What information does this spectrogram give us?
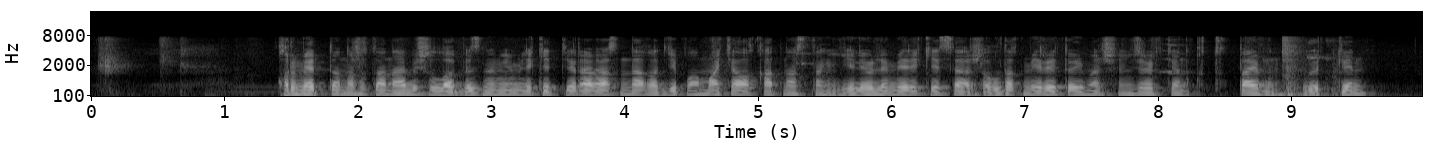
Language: Kazakh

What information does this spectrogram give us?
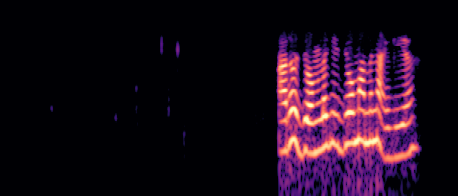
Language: Santali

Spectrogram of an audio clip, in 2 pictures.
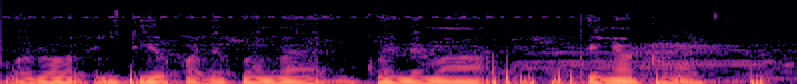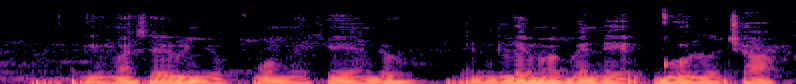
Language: Luo (Kenya and Tanzania)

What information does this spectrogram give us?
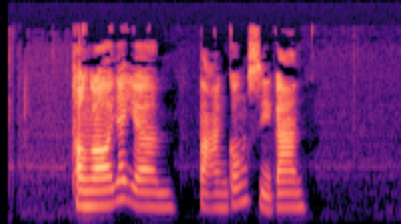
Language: Cantonese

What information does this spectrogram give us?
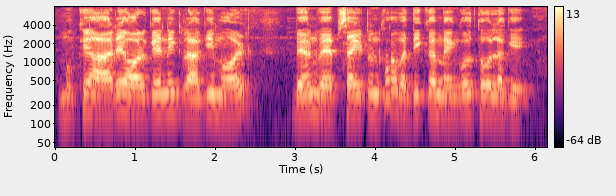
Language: Sindhi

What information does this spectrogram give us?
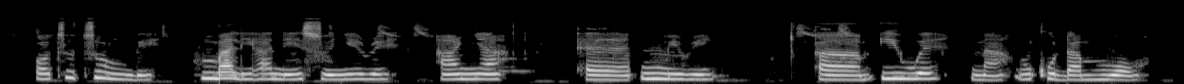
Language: Igbo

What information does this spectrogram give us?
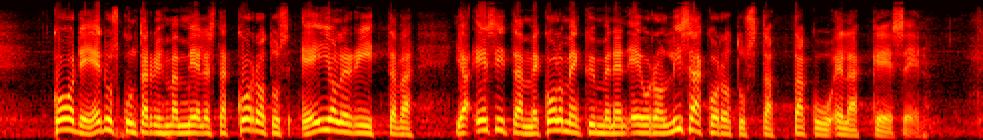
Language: Finnish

